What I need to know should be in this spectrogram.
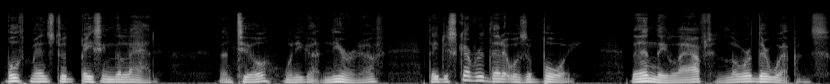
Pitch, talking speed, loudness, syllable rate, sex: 120 Hz, 190 wpm, -19 LUFS, 5.5 syllables/s, male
